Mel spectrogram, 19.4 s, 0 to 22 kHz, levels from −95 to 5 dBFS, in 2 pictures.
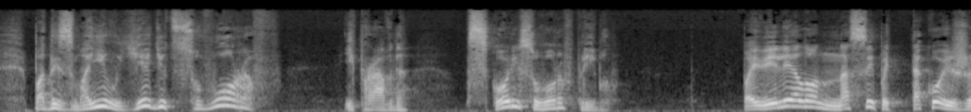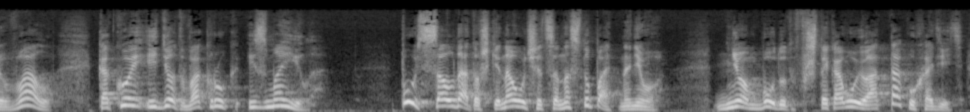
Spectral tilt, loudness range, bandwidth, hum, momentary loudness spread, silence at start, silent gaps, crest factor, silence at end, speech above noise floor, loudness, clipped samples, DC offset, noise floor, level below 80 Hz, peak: -4 dB/octave; 3 LU; 16 kHz; none; 12 LU; 0 s; none; 16 dB; 0.1 s; 38 dB; -17 LUFS; under 0.1%; under 0.1%; -55 dBFS; -50 dBFS; -2 dBFS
